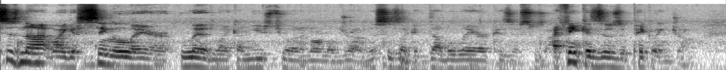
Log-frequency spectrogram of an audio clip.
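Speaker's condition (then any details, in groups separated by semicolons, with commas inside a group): No condition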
